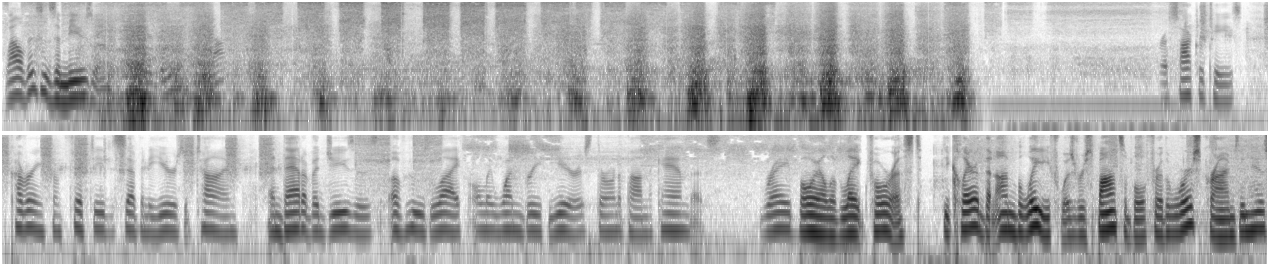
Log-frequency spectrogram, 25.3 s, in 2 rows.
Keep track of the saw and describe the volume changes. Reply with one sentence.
The volume of the saw goes down, then up.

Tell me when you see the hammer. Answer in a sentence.
You can't hear the hammer here.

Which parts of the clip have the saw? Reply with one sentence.
You can hear the saw from 0.8 to 9.7 s.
